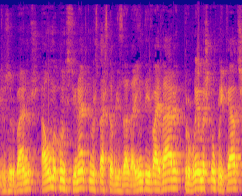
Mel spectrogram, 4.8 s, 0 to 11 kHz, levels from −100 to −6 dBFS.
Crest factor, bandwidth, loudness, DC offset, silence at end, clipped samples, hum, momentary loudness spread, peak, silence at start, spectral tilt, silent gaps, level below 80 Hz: 10 dB; 9.8 kHz; -11 LUFS; under 0.1%; 0 s; 0.2%; none; 5 LU; 0 dBFS; 0 s; -8.5 dB/octave; none; -54 dBFS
